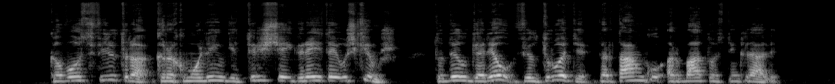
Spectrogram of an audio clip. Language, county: Lithuanian, Marijampolė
